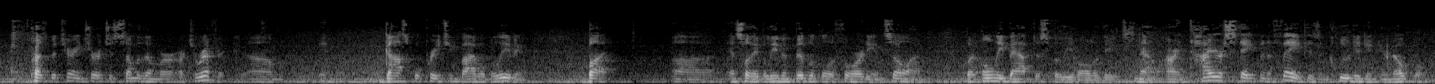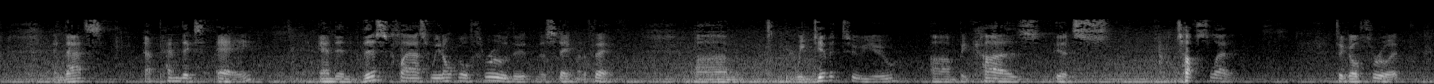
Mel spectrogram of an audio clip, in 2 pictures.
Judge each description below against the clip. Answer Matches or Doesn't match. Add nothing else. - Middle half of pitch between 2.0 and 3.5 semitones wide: Matches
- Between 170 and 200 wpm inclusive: Doesn't match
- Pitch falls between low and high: Doesn't match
